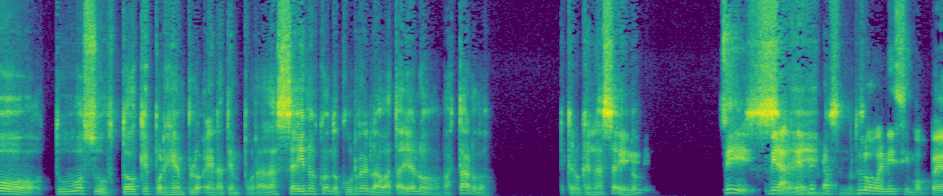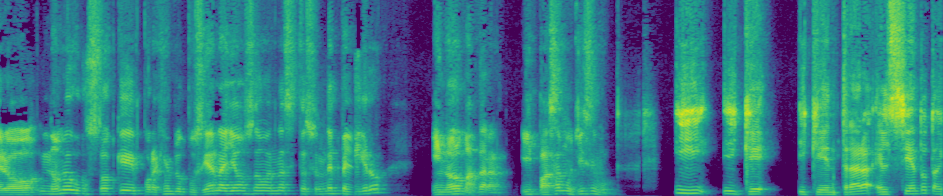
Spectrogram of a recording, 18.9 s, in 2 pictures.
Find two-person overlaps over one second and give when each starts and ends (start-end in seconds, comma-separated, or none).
7.4-8.6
